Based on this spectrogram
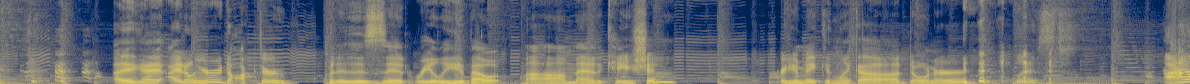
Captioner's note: A FEW PEOPLE snicker; laughs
